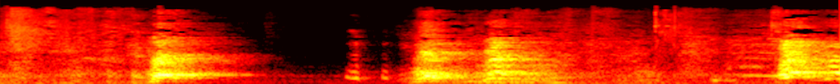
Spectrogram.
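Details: Chihuahua barking in a string of short, sharp, yappy bursts separated by brief quiet pauses, from a compilation of funny dog moments, with faint room noise between barks.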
